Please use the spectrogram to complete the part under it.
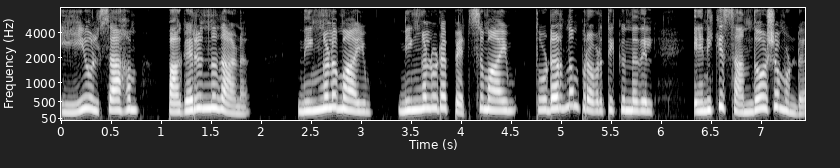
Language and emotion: Malayalam, surprised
